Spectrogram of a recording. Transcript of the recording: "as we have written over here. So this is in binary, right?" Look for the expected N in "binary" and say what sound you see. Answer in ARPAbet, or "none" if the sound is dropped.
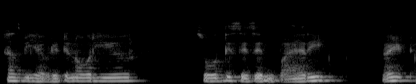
none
